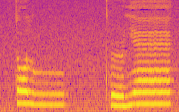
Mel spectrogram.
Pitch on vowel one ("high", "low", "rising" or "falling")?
high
